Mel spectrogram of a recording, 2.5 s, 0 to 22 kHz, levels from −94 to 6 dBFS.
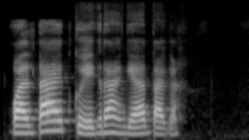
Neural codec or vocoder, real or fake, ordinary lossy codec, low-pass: none; real; Opus, 32 kbps; 19.8 kHz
